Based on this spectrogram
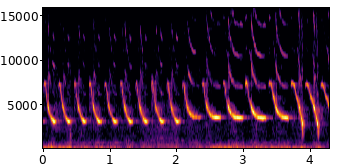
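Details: Canary singing a fast rolling song used as a prompt for other canaries: a steady string of high, sharply curved whistled notes, about four per second, ending in a few steep downward sweeps.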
